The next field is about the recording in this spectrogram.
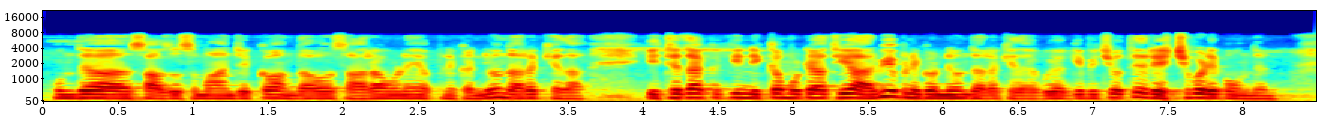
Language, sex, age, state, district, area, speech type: Dogri, male, 45-60, Jammu and Kashmir, Jammu, urban, spontaneous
